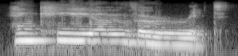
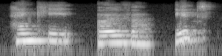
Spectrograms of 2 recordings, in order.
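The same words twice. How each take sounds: First: The words run together smoothly. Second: The words are said separately.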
